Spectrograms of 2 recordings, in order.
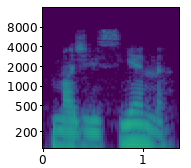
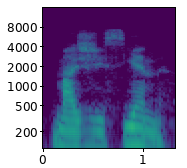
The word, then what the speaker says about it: magicienne: Y su femenino sería la magicienne. Sería agregarle una N y una E muda. Y la pronunciación cambia. Por ejemplo, mago, magicien y maga, magicienne.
